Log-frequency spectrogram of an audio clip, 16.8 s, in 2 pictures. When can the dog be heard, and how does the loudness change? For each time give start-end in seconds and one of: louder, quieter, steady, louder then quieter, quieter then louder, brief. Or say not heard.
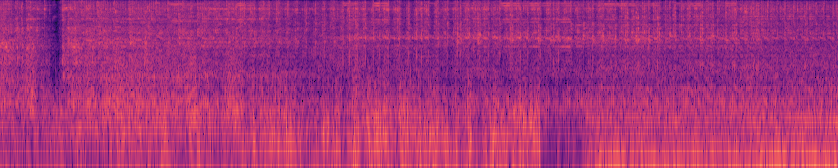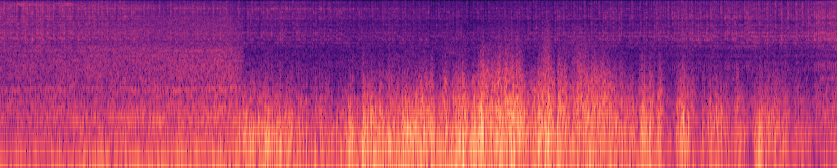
not heard.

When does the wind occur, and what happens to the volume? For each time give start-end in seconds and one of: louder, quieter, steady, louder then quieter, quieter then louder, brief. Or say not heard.
0.0-16.7 louder.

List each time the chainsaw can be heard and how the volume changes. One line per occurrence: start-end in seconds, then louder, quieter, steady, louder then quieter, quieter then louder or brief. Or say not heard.
0.0-16.7 quieter.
